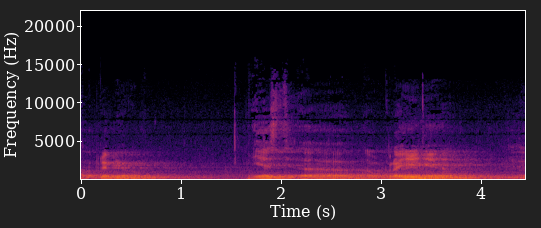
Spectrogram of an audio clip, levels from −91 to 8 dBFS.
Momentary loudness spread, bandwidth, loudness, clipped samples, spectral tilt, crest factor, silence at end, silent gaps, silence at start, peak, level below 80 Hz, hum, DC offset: 18 LU; 14 kHz; -32 LUFS; under 0.1%; -6 dB/octave; 18 dB; 0 s; none; 0 s; -14 dBFS; -56 dBFS; none; under 0.1%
